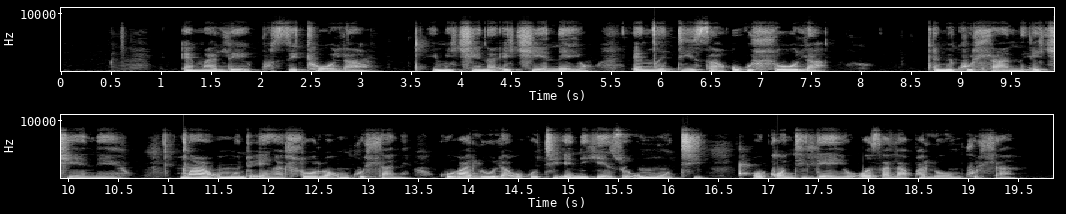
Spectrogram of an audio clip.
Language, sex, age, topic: North Ndebele, female, 36-49, health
